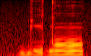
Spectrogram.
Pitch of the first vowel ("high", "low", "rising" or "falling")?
low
